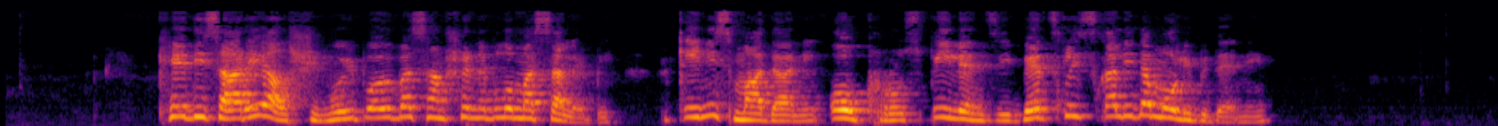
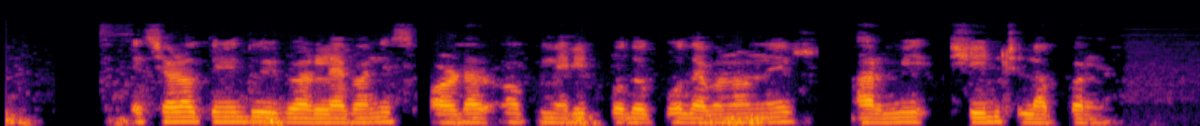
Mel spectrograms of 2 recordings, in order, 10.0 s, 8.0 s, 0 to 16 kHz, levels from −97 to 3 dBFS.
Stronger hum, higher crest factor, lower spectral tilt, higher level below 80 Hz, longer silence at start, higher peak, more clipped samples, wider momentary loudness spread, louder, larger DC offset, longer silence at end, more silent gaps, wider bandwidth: neither; about the same, 20 dB vs 18 dB; about the same, -6.5 dB/octave vs -7.5 dB/octave; second, -68 dBFS vs -46 dBFS; first, 1.05 s vs 0.05 s; about the same, -2 dBFS vs -4 dBFS; neither; about the same, 12 LU vs 11 LU; about the same, -22 LUFS vs -21 LUFS; neither; first, 1.55 s vs 0.6 s; second, none vs 0.37-0.66 s, 2.79-2.86 s, 5.47-5.68 s; first, 11.5 kHz vs 6.8 kHz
